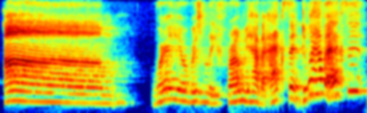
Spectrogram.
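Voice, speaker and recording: Animated woman coach, echoey room. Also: mid-range voice, normal speed. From Richmond, Virginia. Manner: animated, preachy motivational. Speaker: business coach. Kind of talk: live webinar Q&A.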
